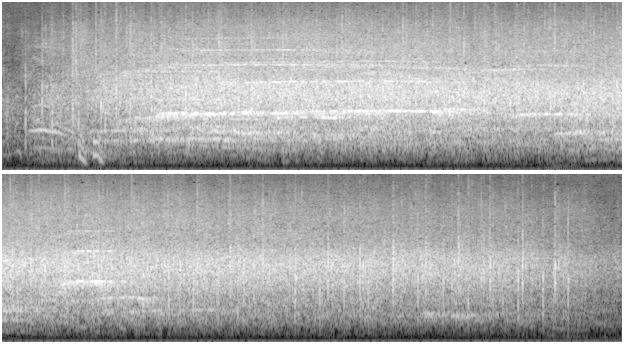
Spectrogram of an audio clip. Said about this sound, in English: And now you may clap.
